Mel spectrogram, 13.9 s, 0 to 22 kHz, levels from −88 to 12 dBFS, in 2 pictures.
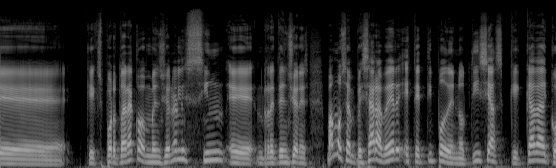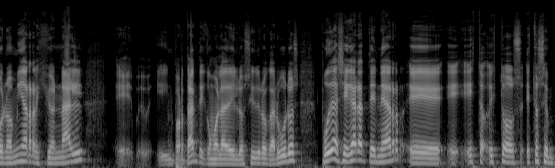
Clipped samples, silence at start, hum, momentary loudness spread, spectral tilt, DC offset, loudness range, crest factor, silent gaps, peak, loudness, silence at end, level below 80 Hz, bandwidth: under 0.1%; 0 s; none; 10 LU; -4.5 dB/octave; under 0.1%; 2 LU; 18 dB; none; -10 dBFS; -28 LUFS; 0 s; -54 dBFS; 17 kHz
